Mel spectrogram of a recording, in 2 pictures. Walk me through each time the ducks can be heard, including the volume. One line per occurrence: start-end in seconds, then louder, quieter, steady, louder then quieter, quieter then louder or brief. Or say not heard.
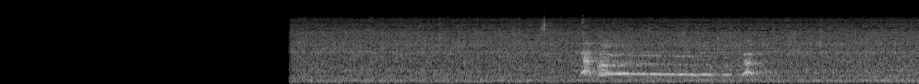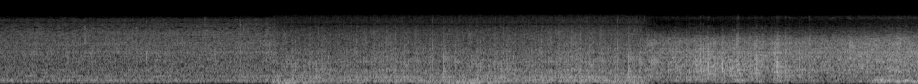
not heard.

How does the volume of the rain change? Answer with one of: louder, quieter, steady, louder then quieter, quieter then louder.
louder.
